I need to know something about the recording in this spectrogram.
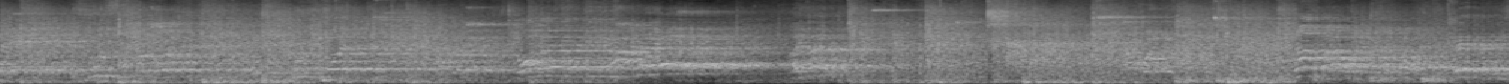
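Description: Young men shout and call out to each other in an echoing hall.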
